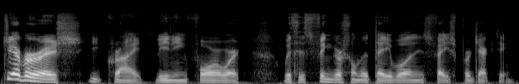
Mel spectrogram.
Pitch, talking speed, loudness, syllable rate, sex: 100 Hz, 175 wpm, -21 LUFS, 5.0 syllables/s, male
